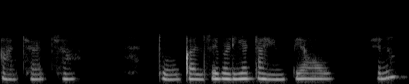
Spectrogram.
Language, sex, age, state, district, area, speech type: Hindi, female, 18-30, Madhya Pradesh, Chhindwara, urban, conversation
